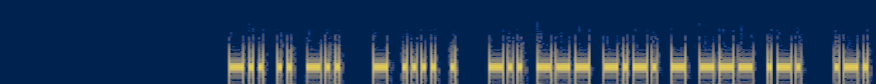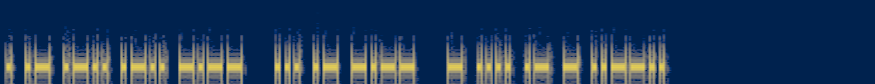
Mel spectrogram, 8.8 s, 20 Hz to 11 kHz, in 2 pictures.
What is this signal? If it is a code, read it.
Morse code, heard as a keyed tone, about 50 wpm, 700 Hz. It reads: DID THE DOCTOR REALLY SAY THAT?
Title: Sentences from Top 1500 Words 50wpm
